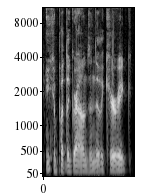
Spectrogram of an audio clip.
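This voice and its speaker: Guy podcast cohost, lowish gravelly voice, super casual slangy storytelling, dry sound. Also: a little fast, no echo. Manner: slangy, animated storytelling with quoted dialogue and frequent laughter. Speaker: podcast co-host. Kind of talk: casual chat, telling personal anecdotes.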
